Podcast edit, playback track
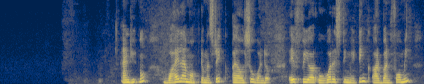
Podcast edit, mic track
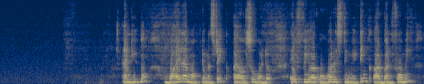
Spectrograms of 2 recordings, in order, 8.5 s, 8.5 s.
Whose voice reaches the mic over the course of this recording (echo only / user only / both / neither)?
echo only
